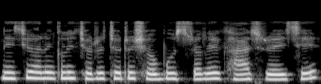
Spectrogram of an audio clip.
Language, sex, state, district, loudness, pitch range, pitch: Bengali, female, West Bengal, Alipurduar, -12 LUFS, 245-280 Hz, 265 Hz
